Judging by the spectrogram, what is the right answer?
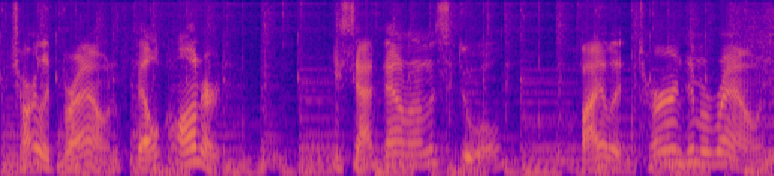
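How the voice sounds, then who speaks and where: Children's storybook narrator, middling pitch, scripted read-along delivery, music playing clearly behind. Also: big pitch swings, takes it slowly. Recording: music bed under the voice.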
